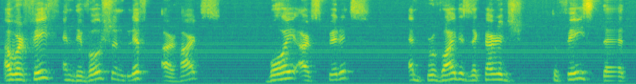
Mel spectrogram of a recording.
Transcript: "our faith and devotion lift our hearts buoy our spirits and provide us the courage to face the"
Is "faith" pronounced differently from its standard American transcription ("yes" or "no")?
no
